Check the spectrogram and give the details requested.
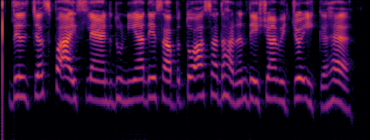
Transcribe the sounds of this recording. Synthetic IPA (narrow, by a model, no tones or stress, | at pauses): d̪ɪlt͡ʃəspaːiːslɛ̃ːɳɖd̪ʊnɪjãːd̪eːsəbt̪õːasaːd̪ʱaːɾənd̪eːʃãːʋɪt͡ʃõːɪkɦɛː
